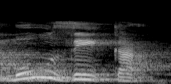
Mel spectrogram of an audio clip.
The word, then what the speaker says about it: música: Música. Eu não posso pronunciar música e nem posso pronunciar musicar. Como é que nós pronunciamos? Música. Então, a sílaba tônica é mu.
